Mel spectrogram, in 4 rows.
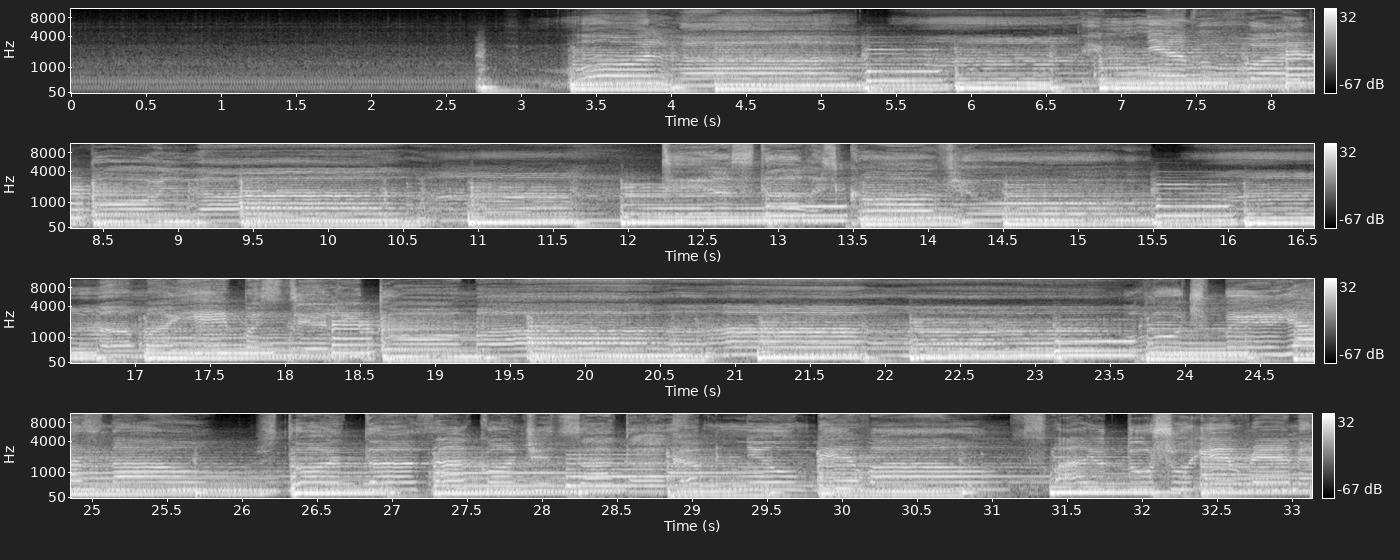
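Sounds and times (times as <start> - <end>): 
acoustic music: 2.8 - 33.1.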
